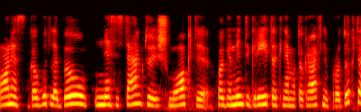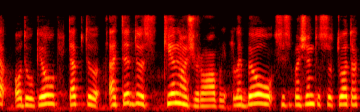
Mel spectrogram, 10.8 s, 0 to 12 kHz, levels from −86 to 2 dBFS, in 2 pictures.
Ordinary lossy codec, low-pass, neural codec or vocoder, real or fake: MP3, 48 kbps; 7.2 kHz; codec, 16 kHz, 2 kbps, X-Codec, WavLM features, trained on Multilingual LibriSpeech; fake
